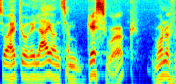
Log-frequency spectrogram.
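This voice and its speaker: With a Swiss accent, a man speaks in a fairly high pitch with a dark, mellow tone. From Switzerland. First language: German. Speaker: journalist and former diplomat, guest speaker. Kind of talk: commencement speech. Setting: stage with audience.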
